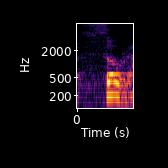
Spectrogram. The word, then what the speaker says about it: Sota: Yeah, Sota. How's that? You spell it S-O-T-A?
